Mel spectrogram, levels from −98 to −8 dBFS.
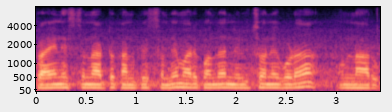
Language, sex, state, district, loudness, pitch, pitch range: Telugu, male, Andhra Pradesh, Anantapur, -20 LUFS, 120 Hz, 115-125 Hz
